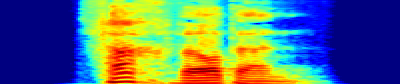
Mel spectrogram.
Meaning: dative plural of Fachwort
- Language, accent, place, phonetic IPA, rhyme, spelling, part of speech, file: German, Germany, Berlin, [ˈfaxˌvœʁtɐn], -axvœʁtɐn, Fachwörtern, noun, De-Fachwörtern.ogg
